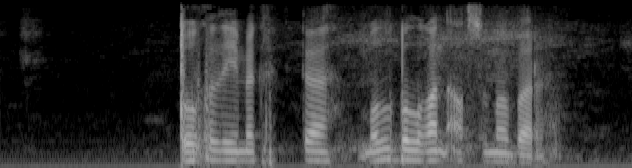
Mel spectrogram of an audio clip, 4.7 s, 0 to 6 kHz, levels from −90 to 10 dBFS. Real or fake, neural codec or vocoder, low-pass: real; none; 5.4 kHz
